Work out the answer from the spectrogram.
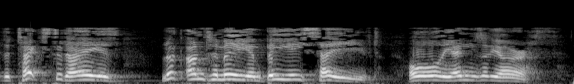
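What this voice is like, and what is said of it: Attempted Cornish yokel accent. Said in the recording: “I can't do an Essex accent, but I'm going to try a Cornish one, because it's kind of similar ... this kind of yokel preacher”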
